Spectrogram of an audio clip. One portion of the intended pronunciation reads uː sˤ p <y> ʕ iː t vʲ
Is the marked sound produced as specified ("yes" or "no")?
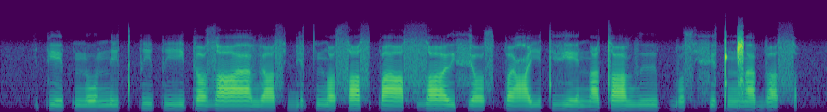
no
